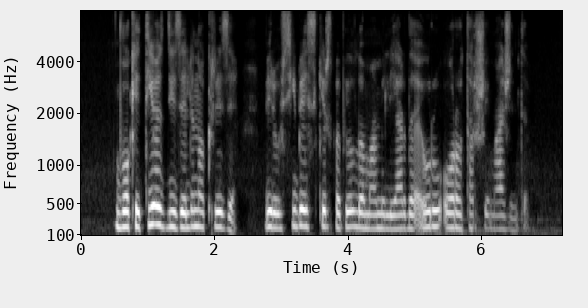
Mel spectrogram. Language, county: Lithuanian, Vilnius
